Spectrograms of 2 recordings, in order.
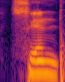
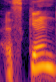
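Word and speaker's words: scent: सेंट हो जाएगा, सेंट, है ना। स्केंट मत पढ़ना, ये सेंट है, खुशबू। ठीक है, हाँ सेंट है, एस साइलेंट है सर, CENT।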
